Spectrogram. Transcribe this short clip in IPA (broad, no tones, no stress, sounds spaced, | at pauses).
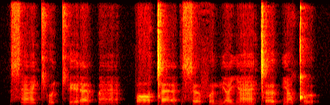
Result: s æ̃ cʰ ʊ cʰ ɪ ɾ æ p æ̃ | p ɑ ǀ æ | s ə f ə mʲ ɑ j æ̃ ǀ ə pʲ ɑ̃ ǃ ʊ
